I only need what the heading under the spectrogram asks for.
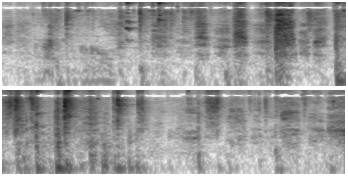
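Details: Rottweiler growling at its owner while holding a toy indoors; low rumbling growl in uneven pulses with a brief louder burst midway, background music and a man's voice faintly present.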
